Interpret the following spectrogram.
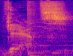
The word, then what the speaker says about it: Gantz: I don't know exactly how you pronounce it. I'm gonna say it the way the characters say it in the movie, which it's Gantz.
